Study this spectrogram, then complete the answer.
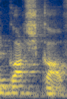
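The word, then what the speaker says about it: Gorshkov: the world okay um the V is pronounced with an F fair so which countries frigate Admiral goshkov successfully testified a certain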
